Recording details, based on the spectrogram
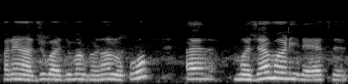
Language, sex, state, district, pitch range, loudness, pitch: Gujarati, female, Gujarat, Gandhinagar, 220-250 Hz, -17 LUFS, 235 Hz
